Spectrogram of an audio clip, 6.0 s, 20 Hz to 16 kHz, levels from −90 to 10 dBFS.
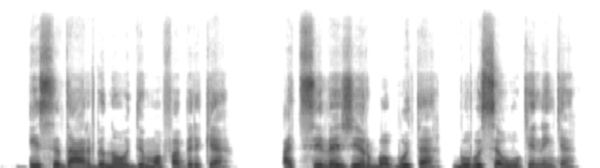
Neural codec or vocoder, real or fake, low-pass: vocoder, 44.1 kHz, 128 mel bands every 256 samples, BigVGAN v2; fake; 14.4 kHz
